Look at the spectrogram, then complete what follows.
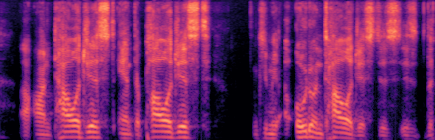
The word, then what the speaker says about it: odontologist: uh complete examination uh ontologist anthropologist excuse me odontologist is the correct pronunciation anthropologist uh confirmation of the identity of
